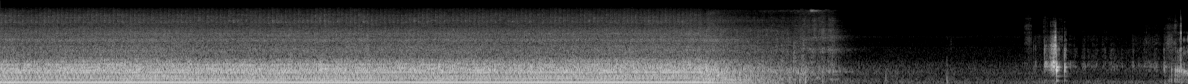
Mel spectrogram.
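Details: Brand-new Murray big-wheel push mower with a Briggs 300-550e series OHV single-cylinder engine, running after the head gasket was replaced. It runs smooth and even at a steady pitch for seven seconds, then winds down cleanly. It is healthy now.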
